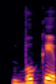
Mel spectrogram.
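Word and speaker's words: bouquet: बुके हो गया, बुके, बकेट नहीं, बुके, ठीक है। बकेट का स्पेलिंग शायद ये होता है BUCKET, बकेट, ठीक है।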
